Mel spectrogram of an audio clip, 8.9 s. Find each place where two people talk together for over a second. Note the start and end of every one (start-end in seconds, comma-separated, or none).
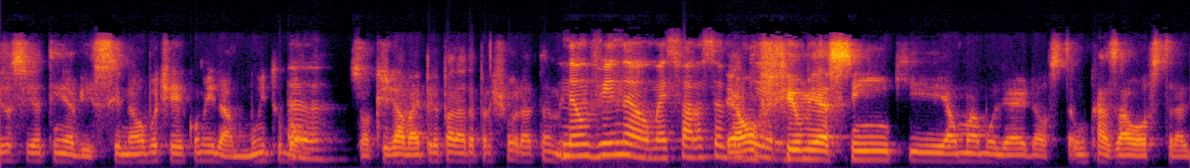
none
